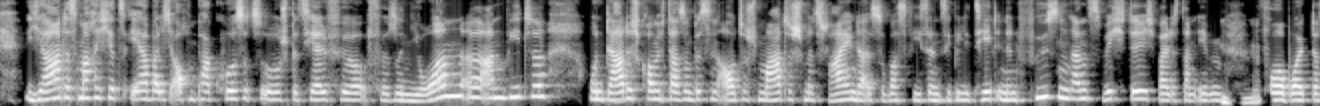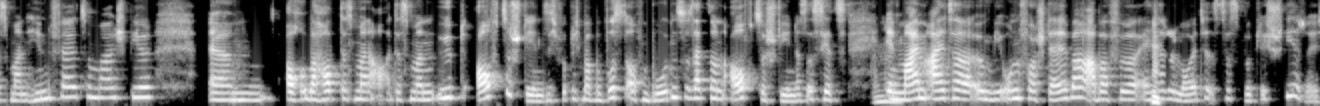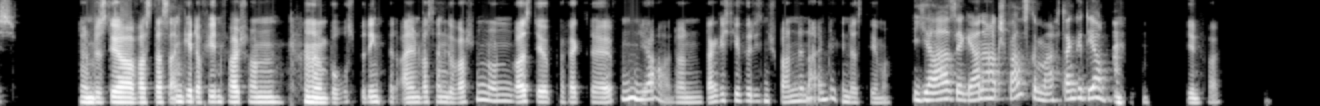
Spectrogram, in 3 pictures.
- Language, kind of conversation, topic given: German, podcast, Wie baust du kleine Bewegungseinheiten in den Alltag ein?
- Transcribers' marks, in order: other background noise; "automatisch" said as "autischmatisch"; chuckle; chuckle; chuckle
